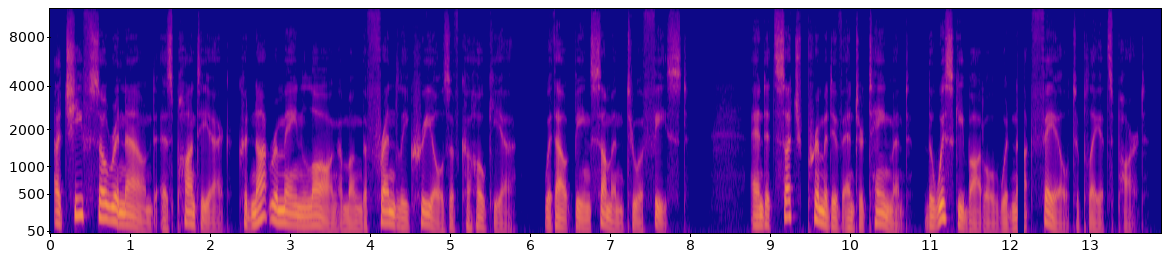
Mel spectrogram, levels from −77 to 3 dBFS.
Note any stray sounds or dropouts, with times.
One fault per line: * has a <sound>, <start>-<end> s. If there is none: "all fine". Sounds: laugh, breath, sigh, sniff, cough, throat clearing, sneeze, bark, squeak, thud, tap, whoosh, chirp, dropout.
* has a dropout, 12.1-12.2 s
